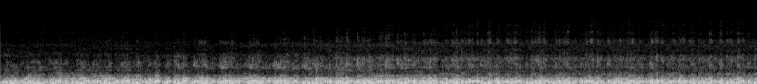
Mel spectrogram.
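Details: 1995 Chevy C1500 with LS swap, fully warmed up after a 30-minute drive, idling: deep, uneven loping chop about three to four beats a second; a healthy big-cam V8 idle.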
